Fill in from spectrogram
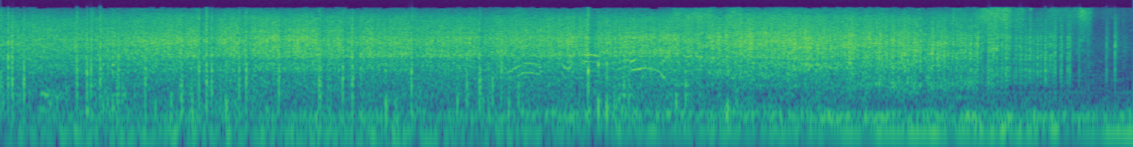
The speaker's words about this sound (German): Es klingt, als wenn es im Zelt ist. Ja. Das ganze Zelt ist erleuchtet. Alter Schwede, es ist ein Feuerwerk.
